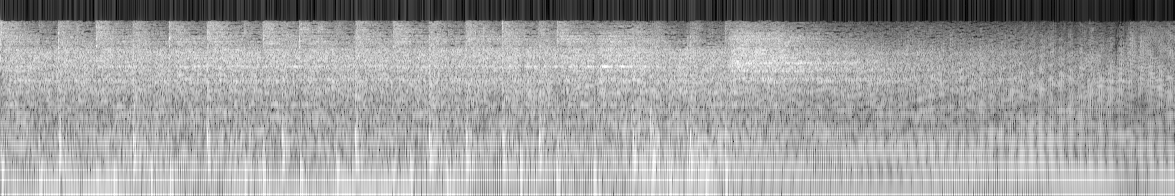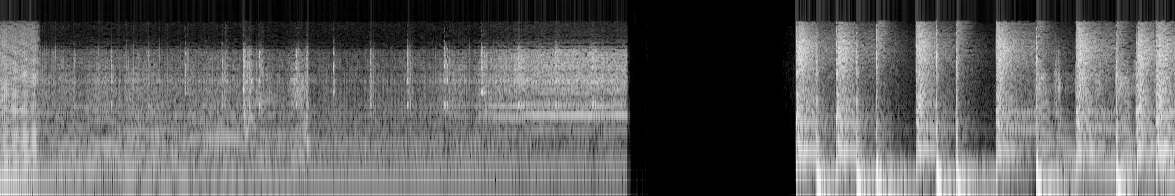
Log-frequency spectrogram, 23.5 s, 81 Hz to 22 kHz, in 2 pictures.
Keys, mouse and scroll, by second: 0.8-2.5 drag, 2.5-5.4 middle drag, 2.5-8.4 right drag, 5.2 g, 6.9 g, 7.7-14.5 middle drag, 8.2 g, 11.3-15.0 right drag, 13.5 g, 15.0 g, 15.7-17.4 right drag, 16.1 g, 17.5 right click, 17.6 g, 18.4 right click, 19.0-21.0 middle drag, 19.4 g, 22.1 middle click, 22.4-23.5 right drag.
